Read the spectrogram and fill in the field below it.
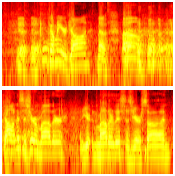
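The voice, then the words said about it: Put-on Southern US accent. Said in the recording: “with a southern accent, I'm pretty sure. He had a southern accent.”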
